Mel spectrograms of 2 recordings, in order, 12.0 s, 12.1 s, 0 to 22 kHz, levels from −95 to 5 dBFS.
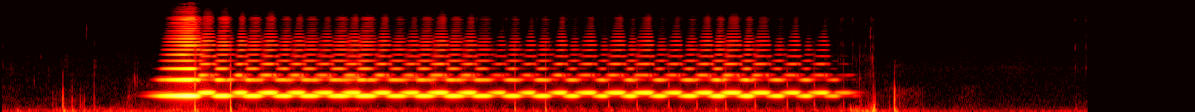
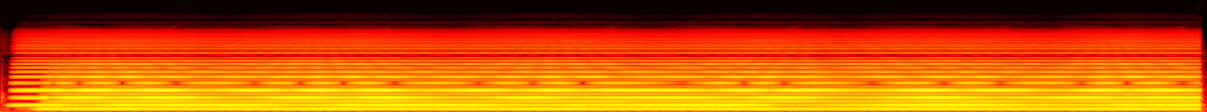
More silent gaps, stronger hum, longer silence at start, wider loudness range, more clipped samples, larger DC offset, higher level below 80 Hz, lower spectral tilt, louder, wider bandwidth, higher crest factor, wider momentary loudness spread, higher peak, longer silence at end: neither; neither; first, 1.5 s vs 0.05 s; first, 13 LU vs 1 LU; neither; neither; second, -56 dBFS vs -48 dBFS; second, -1 dB/octave vs -6.5 dB/octave; about the same, -18 LUFS vs -17 LUFS; first, 12.5 kHz vs 7.8 kHz; first, 20 dB vs 14 dB; first, 13 LU vs 2 LU; first, 0 dBFS vs -4 dBFS; first, 3.2 s vs 0 s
